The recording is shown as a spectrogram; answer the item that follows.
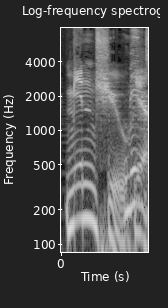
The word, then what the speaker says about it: Minshew: Minshew.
